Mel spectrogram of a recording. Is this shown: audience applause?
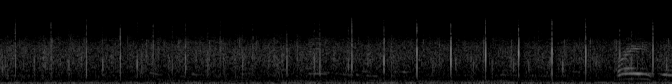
yes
